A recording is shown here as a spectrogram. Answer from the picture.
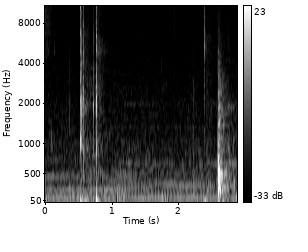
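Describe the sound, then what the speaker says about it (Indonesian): Face mist spray hissing from a pump bottle in short, sharp bursts, two close together and then one more after a pause, with faint background hum. "kalau makeup pertama aku selalu pakai semprot-semprot muka dulu"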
